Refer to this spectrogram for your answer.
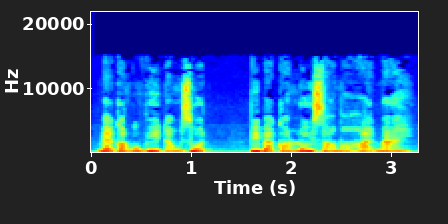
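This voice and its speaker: A woman voicing a gentle older father-in-law who speaks softly to calm things down. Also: mid-range voice, fairly quick, husky, close to an everyday voice. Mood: soothing. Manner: soft, soothing.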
